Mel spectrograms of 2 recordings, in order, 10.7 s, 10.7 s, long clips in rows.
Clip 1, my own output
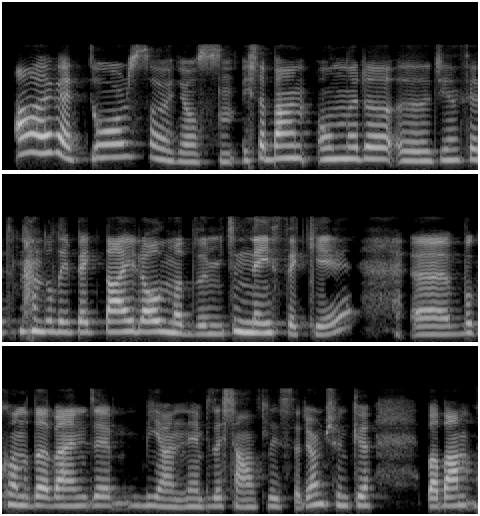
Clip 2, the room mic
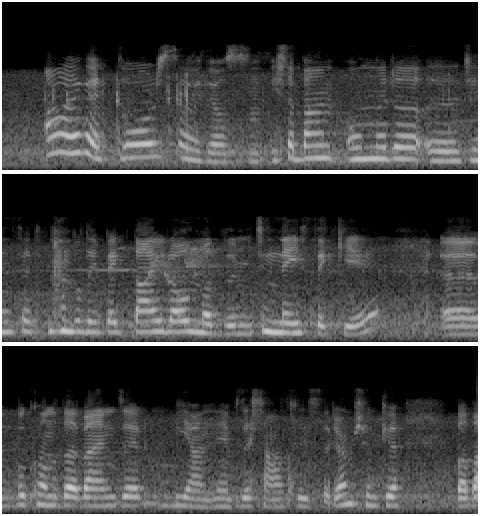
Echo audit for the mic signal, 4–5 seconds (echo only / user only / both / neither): echo only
